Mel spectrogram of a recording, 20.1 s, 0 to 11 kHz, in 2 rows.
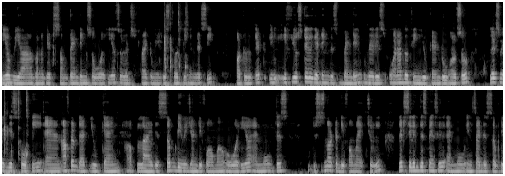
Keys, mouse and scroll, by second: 0.0 alt+scroll up 1, 0.5 alt+click, 3.5 Return, 4.2 scroll down 1, 7.0 click, 10.3 Return, 10.8-20.0 drag.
